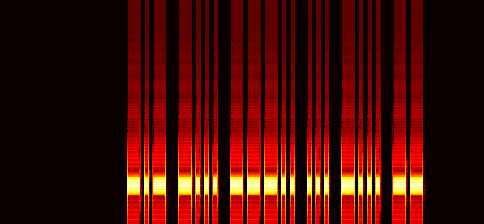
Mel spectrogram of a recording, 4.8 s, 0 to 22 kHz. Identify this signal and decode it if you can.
Morse code, heard as a keyed tone, about 28 wpm, 700 Hz. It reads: KB8SBM
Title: USA Call Signs Repeated 2x 28wpm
